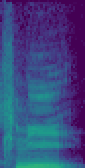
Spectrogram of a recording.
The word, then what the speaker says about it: Knie: dass sie lange auszusprechen zb das knie es ist nicht klar es ist das knie dieses wird lang ausgesprochen was auch sehr sehr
